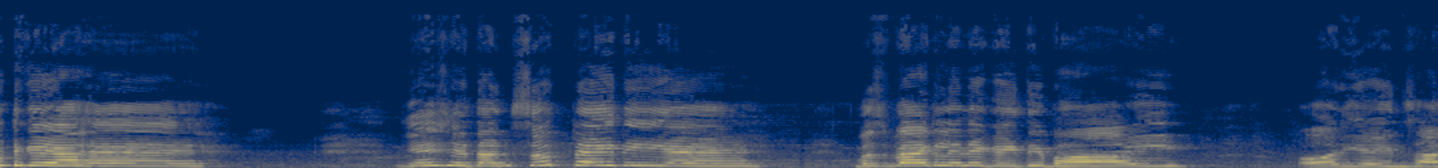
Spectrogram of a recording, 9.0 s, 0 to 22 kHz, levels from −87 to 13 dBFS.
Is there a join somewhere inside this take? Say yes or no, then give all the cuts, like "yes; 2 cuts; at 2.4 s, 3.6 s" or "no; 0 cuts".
no; 0 cuts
